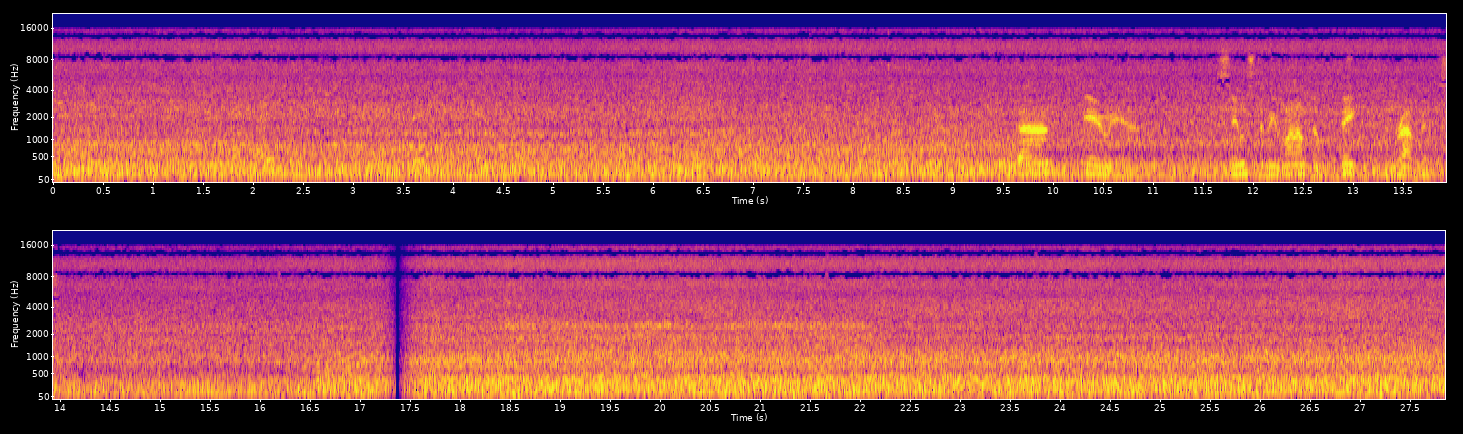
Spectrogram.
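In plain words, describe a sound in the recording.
Rapids roar and rush loudly outdoors.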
